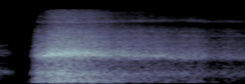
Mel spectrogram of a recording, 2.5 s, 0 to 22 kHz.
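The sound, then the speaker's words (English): Someone takes a single slow breath out through pursed lips during a calming breathing exercise. The airy hiss starts strongly and fades gradually over about two seconds, heard alone. “So, in through the nose for 4 seconds, hold, and then out through pursed lips for 8.”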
